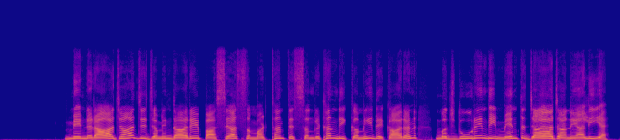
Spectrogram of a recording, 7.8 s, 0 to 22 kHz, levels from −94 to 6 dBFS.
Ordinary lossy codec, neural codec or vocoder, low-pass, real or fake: none; autoencoder, 48 kHz, 128 numbers a frame, DAC-VAE, trained on Japanese speech; 14.4 kHz; fake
